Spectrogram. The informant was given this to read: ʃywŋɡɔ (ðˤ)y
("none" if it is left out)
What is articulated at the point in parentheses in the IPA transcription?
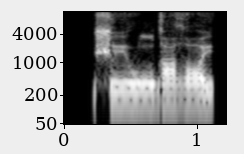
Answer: ðˤ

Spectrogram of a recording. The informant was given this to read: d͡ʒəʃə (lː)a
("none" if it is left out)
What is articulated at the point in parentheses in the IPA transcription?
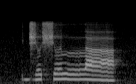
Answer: lː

